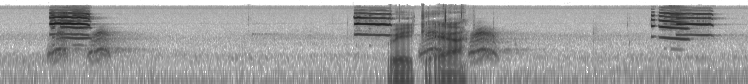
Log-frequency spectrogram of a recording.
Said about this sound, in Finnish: Ja tuon sarvipöllön varoitusääni niin tuo on voimakas, mikä kuuluu taustalla. Että poikasta on lähellä, niin se on huolissaan poikasta.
